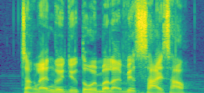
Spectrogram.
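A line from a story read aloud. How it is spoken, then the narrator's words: Sudden angry shout. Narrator (Vietnamese): Ông Lý bỗng thay đổi sắc mặt, quát lên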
